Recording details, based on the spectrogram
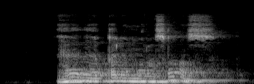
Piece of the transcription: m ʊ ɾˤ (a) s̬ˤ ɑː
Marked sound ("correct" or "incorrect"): incorrect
